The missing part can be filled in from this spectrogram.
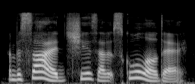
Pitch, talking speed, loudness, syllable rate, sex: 215 Hz, 245 wpm, -17 LUFS, 5.8 syllables/s, female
